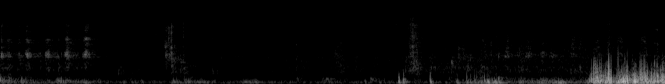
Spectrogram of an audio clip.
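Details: Amber, an American Bully female on her 56th day of a first pregnancy, in labor, panting rapidly in short breathy puffs, with a louder burst of breathing and rustling near the end.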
